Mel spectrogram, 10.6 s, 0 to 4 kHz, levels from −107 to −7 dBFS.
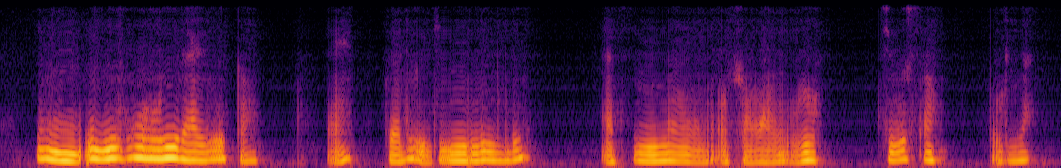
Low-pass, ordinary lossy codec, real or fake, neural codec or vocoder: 3.6 kHz; none; fake; codec, 16 kHz, 0.8 kbps, ZipCodec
